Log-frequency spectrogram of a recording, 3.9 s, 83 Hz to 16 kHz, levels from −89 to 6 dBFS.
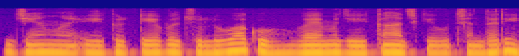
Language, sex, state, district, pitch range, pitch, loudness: Kumaoni, male, Uttarakhand, Uttarkashi, 115-120 Hz, 115 Hz, -15 LUFS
